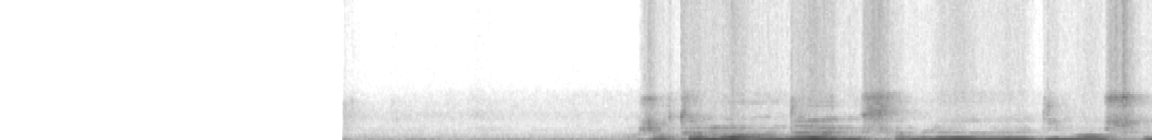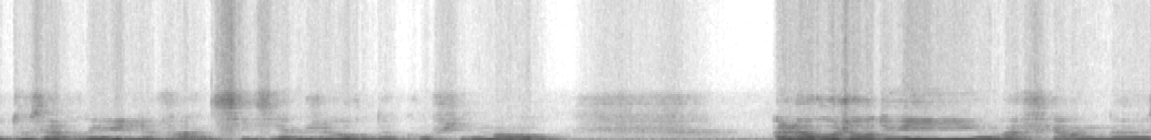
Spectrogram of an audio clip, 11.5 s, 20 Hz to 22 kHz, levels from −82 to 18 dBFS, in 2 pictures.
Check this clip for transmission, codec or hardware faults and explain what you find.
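There's one fault here, and it runs the whole way through: sample clock jitter. The converter's clock wobbles by something like 10 microseconds, so each sample lands a little early or late. Where the waveform moves fast, that timing slip turns into a sizeable error, roughly 25 dB below the signal. You hear it as a gritty hiss riding on loud, bright passages, fading out whenever the sound drops away.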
